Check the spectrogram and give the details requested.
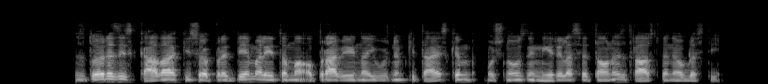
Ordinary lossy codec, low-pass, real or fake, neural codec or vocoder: none; 7.2 kHz; real; none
